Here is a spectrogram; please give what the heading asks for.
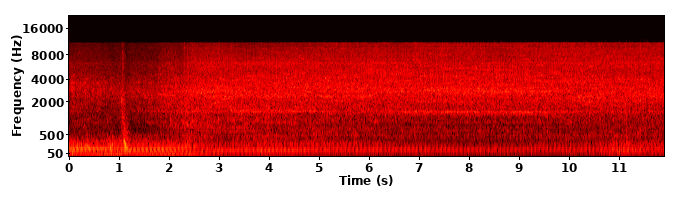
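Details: Saab 9-3 petrol engine just after cold start: steady hiss with a faint rhythmic pulsing hum lasting about 5–10 minutes or 2 km, then going silent; cause unknown.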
